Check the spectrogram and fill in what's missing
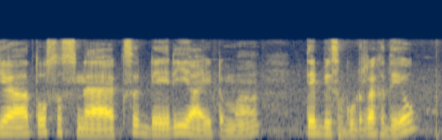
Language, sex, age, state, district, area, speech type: Dogri, male, 18-30, Jammu and Kashmir, Reasi, rural, read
